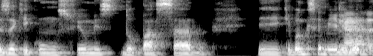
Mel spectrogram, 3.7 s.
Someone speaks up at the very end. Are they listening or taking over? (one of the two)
listening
